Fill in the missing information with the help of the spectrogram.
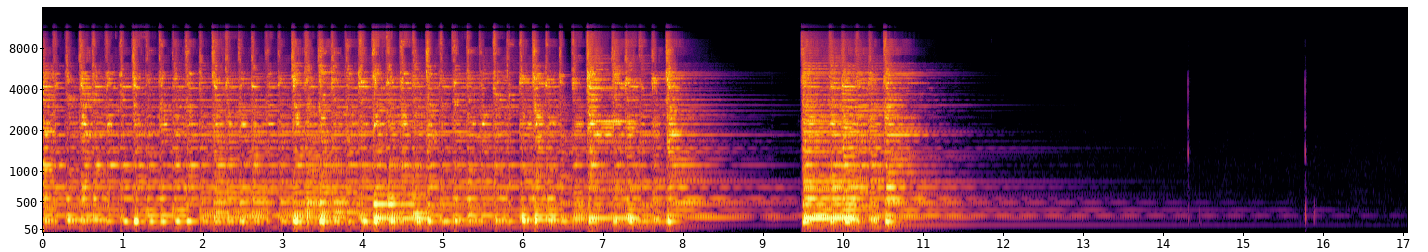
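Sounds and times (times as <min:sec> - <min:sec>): acoustic guitar strumming: 0:00.0 - 0:13.4.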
